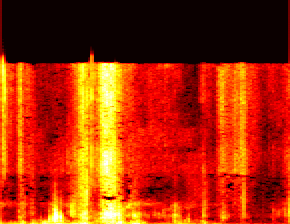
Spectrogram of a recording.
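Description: Quiet, irregular scrapes and crunches of handling and movement as wet paper is pressed onto a plastic lid: short clicks a few times a second, with no steady sound beneath.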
